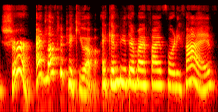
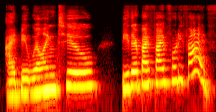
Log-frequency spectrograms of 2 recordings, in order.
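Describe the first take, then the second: First: High, sweetly obliging voice; very nice, kind. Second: Higher, gently willing offer; nice, kind tone. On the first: Mom agreeing to pick up her son, very kindly. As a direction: agree gladly, with a high lilting pitch. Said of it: "very nicely, very kindly". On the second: Mom answering her teenage son's pickup request, nicely. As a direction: offer it kindly in a lifted voice. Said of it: "notice even in my tone of voice". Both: Shown as a demonstration.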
